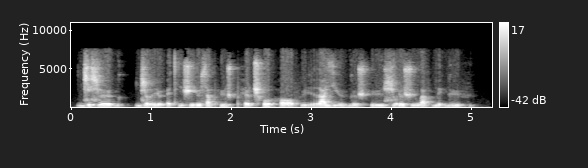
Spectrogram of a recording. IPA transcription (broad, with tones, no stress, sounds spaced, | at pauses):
d͡ʑ ɐ˥ ɕ øː˥ ɡ | d͡ʑ ɔ˥ r ø˧ ʔ ɛ˩˧ tʼ i˩˧ ʃ i˧ ɾ y˥˧ s a˥ pʰ yː˥ ʃ pʰ ɛ˧ ʈ͡ʂʰ o˥˧ h ɔː˧˩ f y˧ r a˥ zʲ øː˧˩ ɡ øː˧ ʃ h yː˧ ɕ o˧ ɾ ø˥ ʃ y˩˧ w a˥ f b e˥˧ ɡ yː˥˧ f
